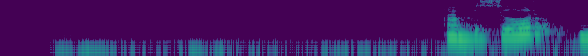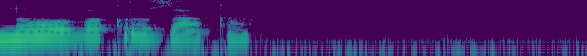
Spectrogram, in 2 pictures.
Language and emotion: Russian, neutral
